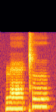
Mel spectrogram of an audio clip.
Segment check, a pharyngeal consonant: absent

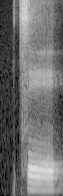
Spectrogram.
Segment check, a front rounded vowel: absent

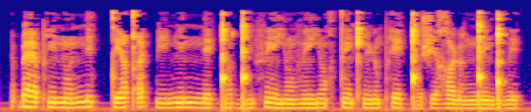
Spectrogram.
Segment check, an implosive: present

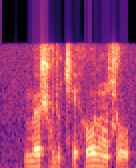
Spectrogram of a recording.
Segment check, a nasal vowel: present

